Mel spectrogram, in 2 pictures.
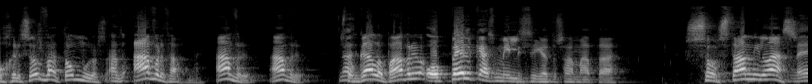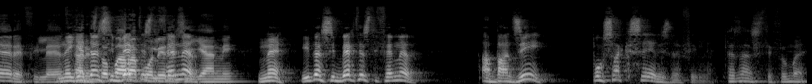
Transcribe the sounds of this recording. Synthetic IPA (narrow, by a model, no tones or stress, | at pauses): oxɾiso̞zvɐt̪o̞muɾo̞sɐɐvɾioθɐxume̞ɐvɾḭoɐvɾio̰ | stoɡɐlopɐvɾio̞opelkɐzmiliseʝɐt̪usɐmɐt̪ɐ | so̞st̪ɐmilɐsneɾefileneʝɐt̪isnst̪osiɐeɾɐt̪esliɾensneʝɐnine̞it̪ɐnst̪ibe̞kt̪est̪ife̞ne̞ɾ | ɐbɐd͡zi | po̞sɐkse̞ɾisɾefḭlḛθeznɐsi̥st̪iθume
